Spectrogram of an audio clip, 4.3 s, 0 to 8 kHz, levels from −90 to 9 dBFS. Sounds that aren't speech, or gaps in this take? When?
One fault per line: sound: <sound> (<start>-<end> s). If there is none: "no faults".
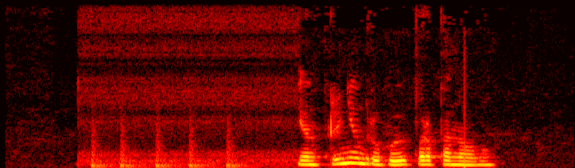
sound: thud (0.7-2.0 s)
